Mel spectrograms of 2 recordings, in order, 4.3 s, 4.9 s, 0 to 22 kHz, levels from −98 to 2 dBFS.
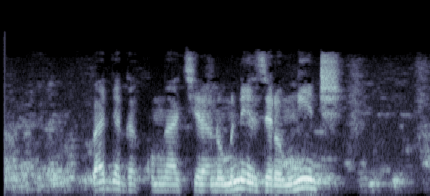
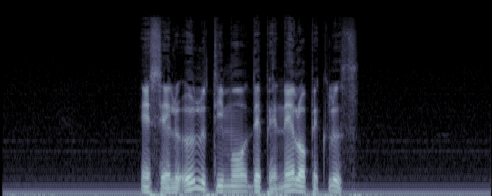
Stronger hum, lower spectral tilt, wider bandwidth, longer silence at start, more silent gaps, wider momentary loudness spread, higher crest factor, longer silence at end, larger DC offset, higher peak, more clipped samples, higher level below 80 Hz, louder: second, none vs 60 Hz at -50 dBFS; second, -5 dB/octave vs -6.5 dB/octave; second, 7.6 kHz vs 15 kHz; about the same, 0.05 s vs 0 s; neither; first, 19 LU vs 7 LU; about the same, 16 dB vs 20 dB; about the same, 0 s vs 0 s; neither; first, -2 dBFS vs -14 dBFS; neither; second, -56 dBFS vs -46 dBFS; first, -16 LUFS vs -31 LUFS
